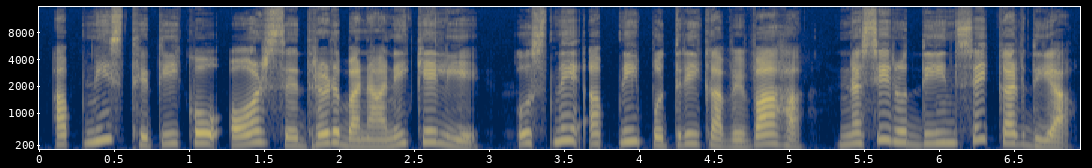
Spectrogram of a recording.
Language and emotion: Hindi, neutral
